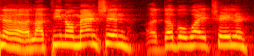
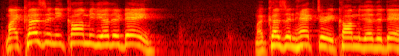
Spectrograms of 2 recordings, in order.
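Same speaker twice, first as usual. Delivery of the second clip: usual speaking voice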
